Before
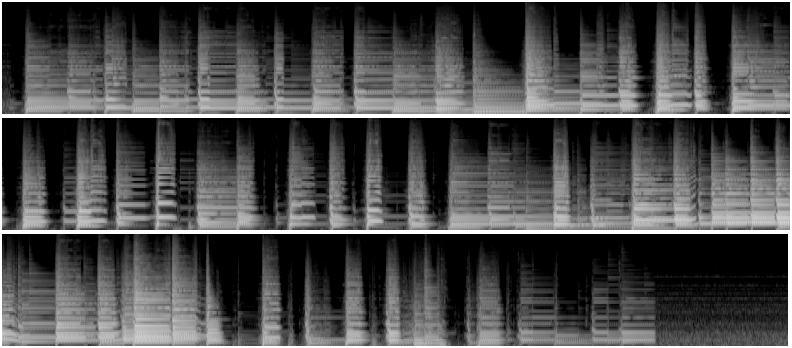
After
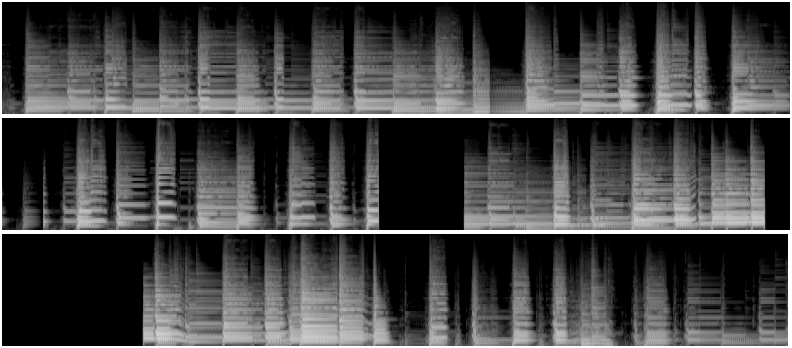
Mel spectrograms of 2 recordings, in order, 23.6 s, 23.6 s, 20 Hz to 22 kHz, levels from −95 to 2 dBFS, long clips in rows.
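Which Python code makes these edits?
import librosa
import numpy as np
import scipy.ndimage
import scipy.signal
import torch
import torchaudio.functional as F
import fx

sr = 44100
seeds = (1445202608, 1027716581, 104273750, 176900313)

y = fx.studio_fade_out(x, sr, start_s=7.17, length_s=1.12)
y = fx.edit(y, sr, fx.fade_in_from(start_s=4.87, length_s=0.72, floor_db=-23.0),
    fx.silence(start_s=11.64, length_s=0.86),
    fx.insert_silence(at_s=15.5, length_s=1.67), tone=tone)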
